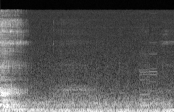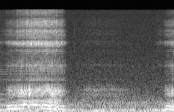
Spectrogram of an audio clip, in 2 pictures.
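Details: A man sleeping after surgery for a deviated septum, which he suspects did not fix it, breathes quietly and steadily. One loud, harsh, rattling nasal snore comes on the in-breath, followed by a softer breath. Snoring.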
